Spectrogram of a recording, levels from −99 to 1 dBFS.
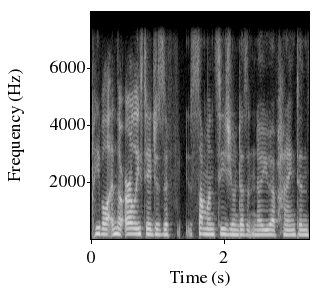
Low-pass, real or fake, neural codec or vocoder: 7.2 kHz; real; none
